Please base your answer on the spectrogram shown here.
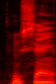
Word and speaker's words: Hussein: there all right so my name is spelled Hussein by the way who's saying like that and you know if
